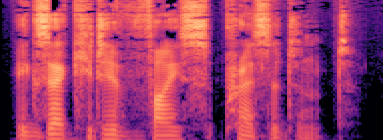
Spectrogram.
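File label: "executive vice president", British English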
